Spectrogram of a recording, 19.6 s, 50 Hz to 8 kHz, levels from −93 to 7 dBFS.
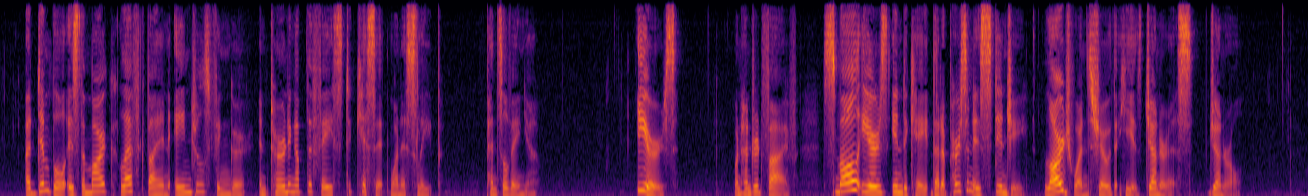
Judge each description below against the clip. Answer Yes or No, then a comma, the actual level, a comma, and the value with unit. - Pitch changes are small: No, average, 4.9 semitones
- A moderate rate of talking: No, slow, 120 wpm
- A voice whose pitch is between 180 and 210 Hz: No, high, 230 Hz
